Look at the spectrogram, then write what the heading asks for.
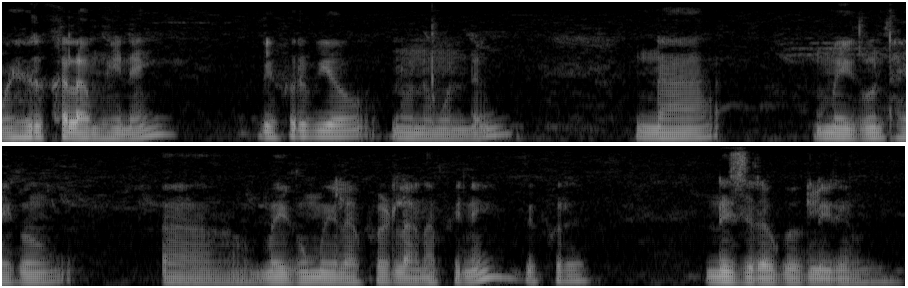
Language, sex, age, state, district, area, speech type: Bodo, male, 45-60, Assam, Udalguri, urban, spontaneous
